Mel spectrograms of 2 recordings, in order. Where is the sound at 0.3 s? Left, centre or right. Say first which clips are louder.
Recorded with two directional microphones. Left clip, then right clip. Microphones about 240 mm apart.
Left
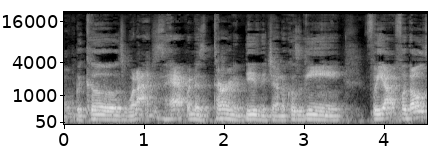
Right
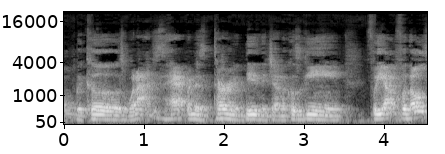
Even; left.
